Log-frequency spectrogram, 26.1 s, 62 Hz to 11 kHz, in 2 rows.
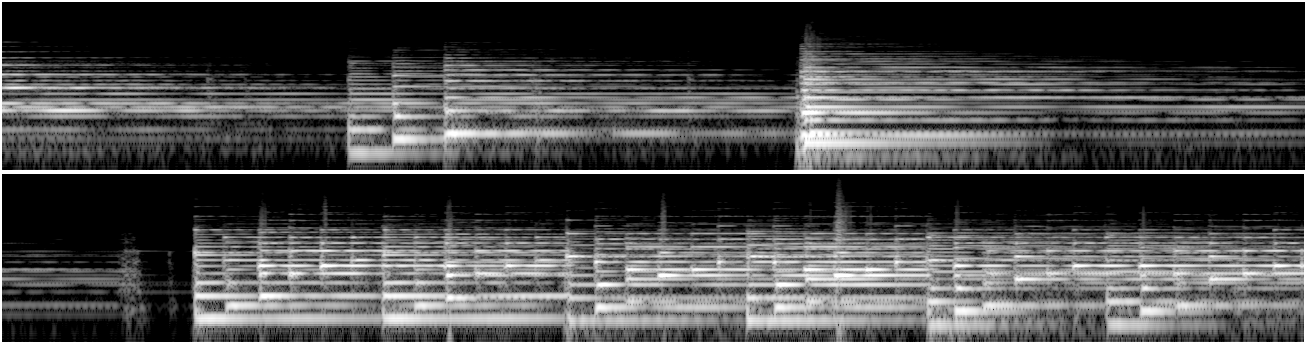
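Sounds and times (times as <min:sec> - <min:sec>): solo piano: 0:00.0 - 0:26.0.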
